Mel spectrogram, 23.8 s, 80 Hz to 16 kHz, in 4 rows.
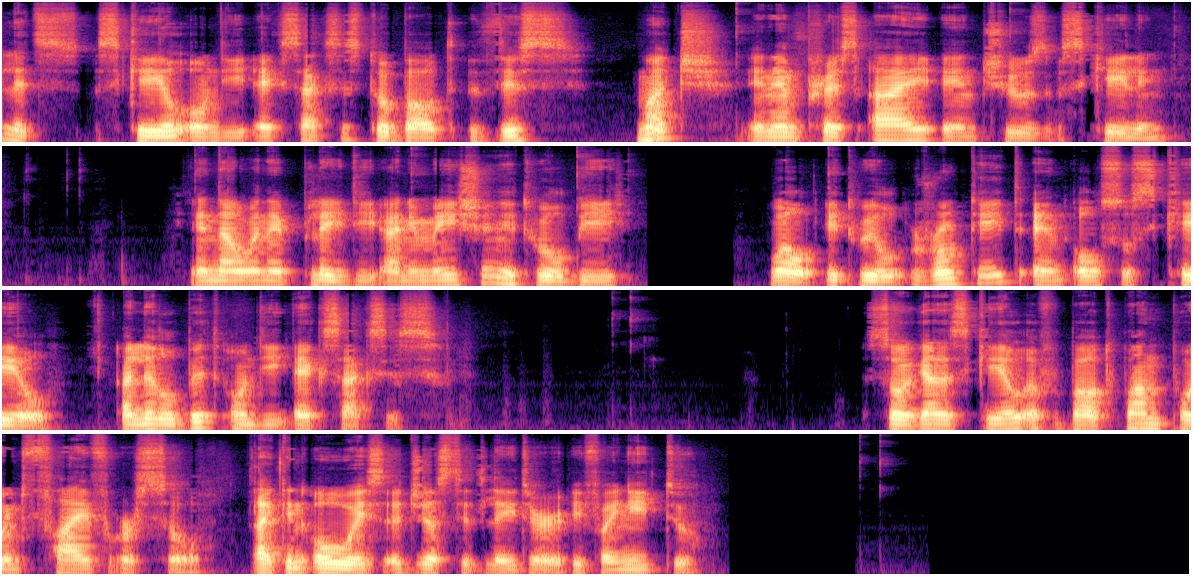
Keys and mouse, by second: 4.1 i, 5.8 middle click, 6.2 middle click, 6.9 middle click, 8.0 click, 9.0 middle click, 10.0 click, 14.9 click, 22.1 click.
